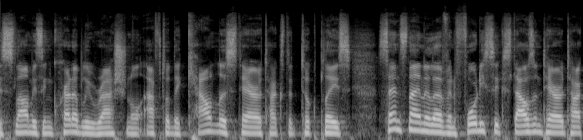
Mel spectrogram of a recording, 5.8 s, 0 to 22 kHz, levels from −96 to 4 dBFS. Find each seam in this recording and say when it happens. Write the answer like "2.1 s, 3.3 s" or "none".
none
